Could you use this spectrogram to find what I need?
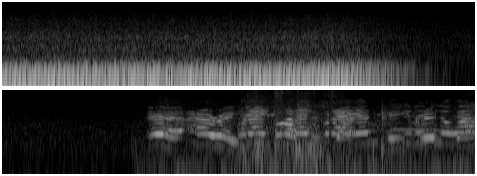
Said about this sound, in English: It was a TV crew pulling up noisily in a lorry.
